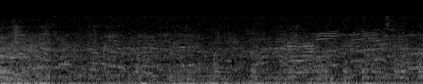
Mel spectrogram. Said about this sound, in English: Just a great crowd here tonight.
